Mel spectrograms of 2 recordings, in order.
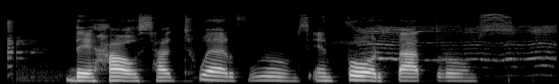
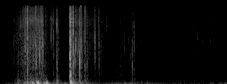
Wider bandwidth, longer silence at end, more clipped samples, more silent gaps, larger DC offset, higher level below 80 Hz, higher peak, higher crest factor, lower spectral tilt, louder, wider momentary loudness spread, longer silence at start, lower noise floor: second, 11.5 kHz vs 17 kHz; second, 0.1 s vs 0.9 s; neither; neither; neither; second, -76 dBFS vs -42 dBFS; first, -2 dBFS vs -6 dBFS; second, 20 dB vs 30 dB; first, -5.5 dB/octave vs -2 dB/octave; first, -20 LUFS vs -31 LUFS; about the same, 23 LU vs 24 LU; about the same, 0.05 s vs 0.15 s; second, -50 dBFS vs -65 dBFS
